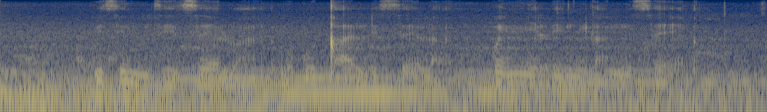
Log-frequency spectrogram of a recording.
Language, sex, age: Xhosa, male, 26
